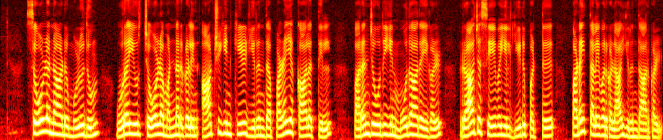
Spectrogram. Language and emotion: Tamil, neutral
